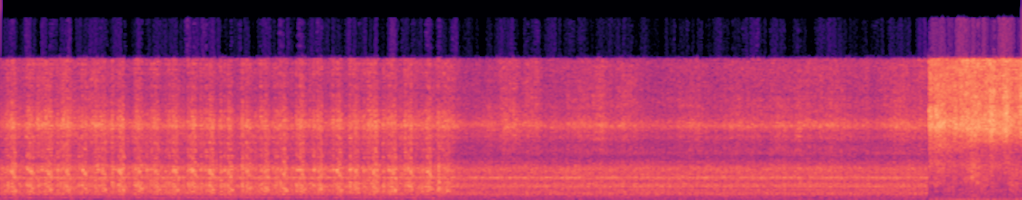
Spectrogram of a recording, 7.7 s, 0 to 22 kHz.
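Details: Kubota D905 diesel with hard starting and blow-by: starter grinds over at about two and a half beats a second, cranking on and on without catching; hard starting.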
